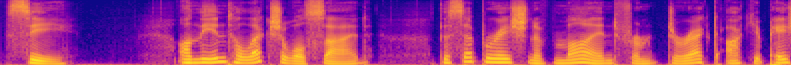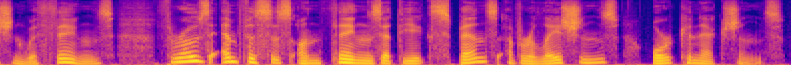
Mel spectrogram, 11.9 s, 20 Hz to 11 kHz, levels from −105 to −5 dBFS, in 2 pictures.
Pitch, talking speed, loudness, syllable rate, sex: 145 Hz, 125 wpm, -20 LUFS, 4.6 syllables/s, male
